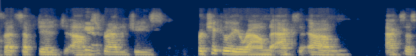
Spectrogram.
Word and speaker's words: septage: um um accepted said the right way to pronounce that septage strategies particularly around um access control and um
